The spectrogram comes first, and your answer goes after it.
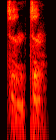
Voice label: ツンツン, kawaii voice; ASMR; 色々なワンショット

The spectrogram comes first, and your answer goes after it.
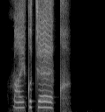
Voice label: マイクチェック, kawaii voice; ASMR; 色々なワンショット

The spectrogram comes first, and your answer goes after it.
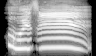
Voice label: "美味しい", 相づち・反応系【ポジティブ】, ASMR

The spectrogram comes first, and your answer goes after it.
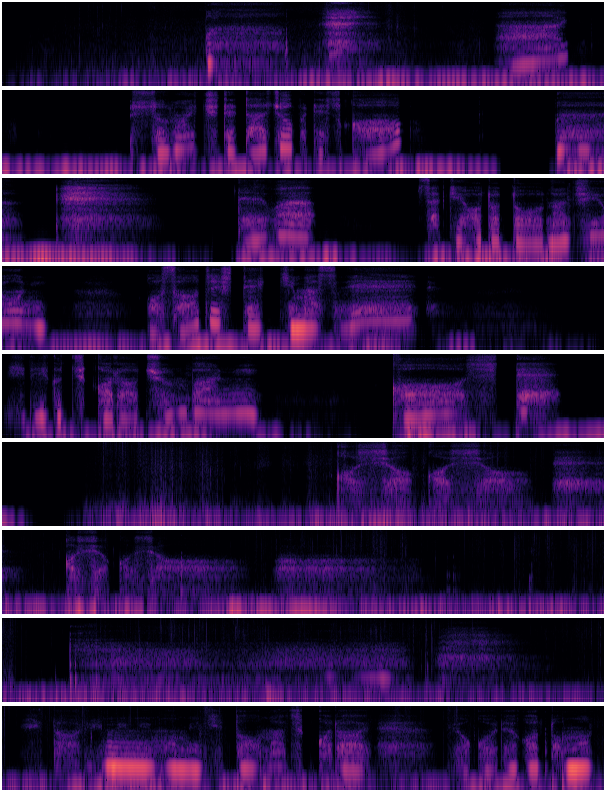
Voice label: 左耳の耳かき, ASMR; 今度はこっちのお耳を……

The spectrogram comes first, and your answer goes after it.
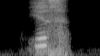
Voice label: "イェス", kawaii voice; 1200 kawaii voice!!; 色々なワンショット

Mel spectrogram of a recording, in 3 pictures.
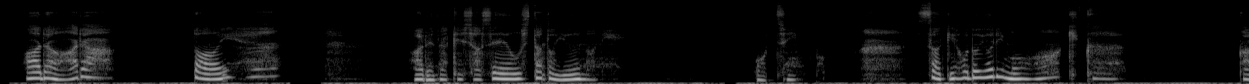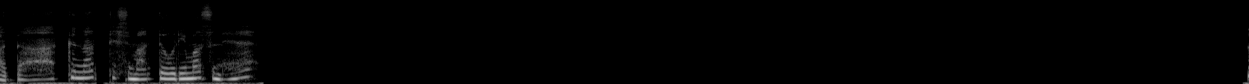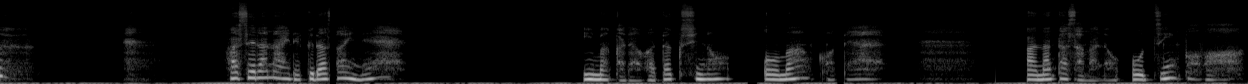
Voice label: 甘囁き・とろとろ耳舐め・両耳舐めセックス 連続射精（効果音なし）; 夜伽…連続射精

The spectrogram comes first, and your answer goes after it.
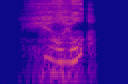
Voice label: "よよっ？", kawaii voice; ASMR; 色々なワンショット

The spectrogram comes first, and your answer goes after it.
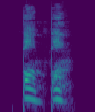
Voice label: ぱんぱん, kawaii voice; ASMR; 色々なワンショット

